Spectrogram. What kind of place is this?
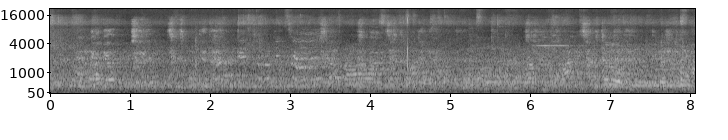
subway station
